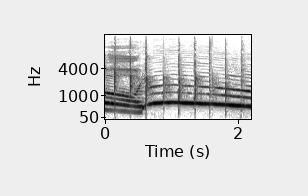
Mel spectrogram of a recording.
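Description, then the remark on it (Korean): An audience claps in a steady, even rhythm, about ten sharp claps in quick succession, while a sustained voice holds a gliding tone underneath. “자, 여러분 분들 박수 한번 주세요. 박수.”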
